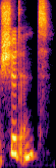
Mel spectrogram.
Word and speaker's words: should: One more thing about shouldn't and should is that they contain another silent letter, don't they? – There is a silent L in there, S-H-O-U-L-D, should.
